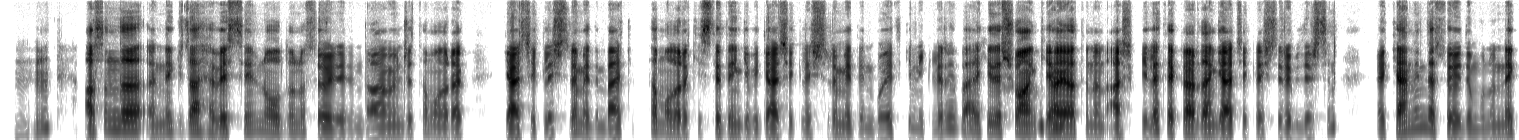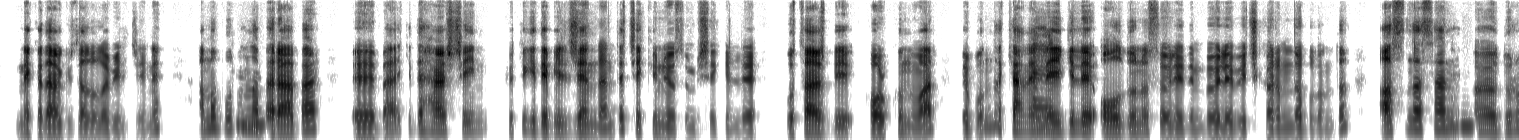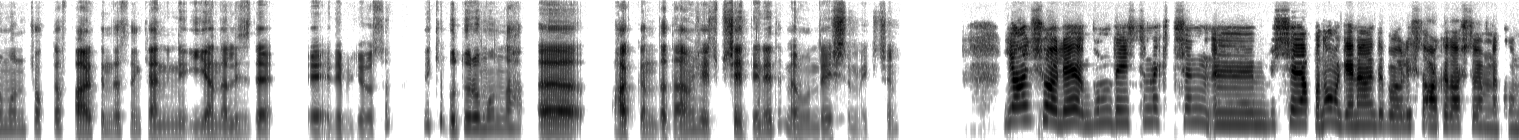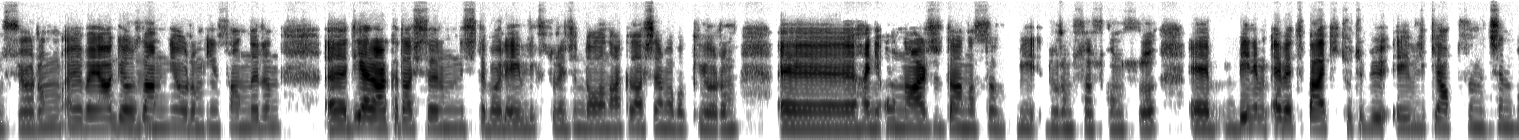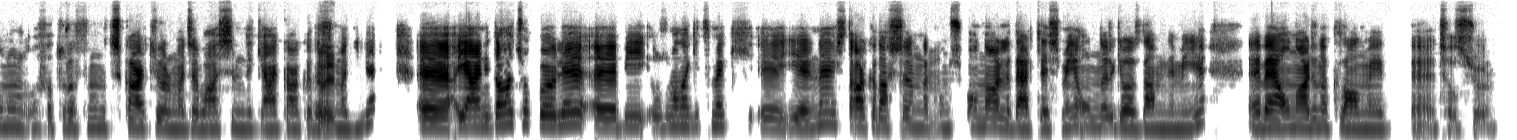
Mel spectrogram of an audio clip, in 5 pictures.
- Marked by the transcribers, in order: none
- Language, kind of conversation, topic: Turkish, advice, Evlilik veya birlikte yaşamaya karar verme konusunda yaşadığınız anlaşmazlık nedir?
